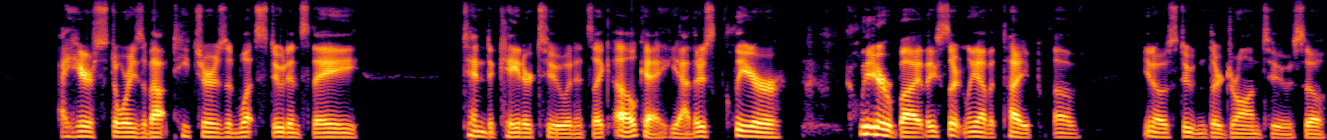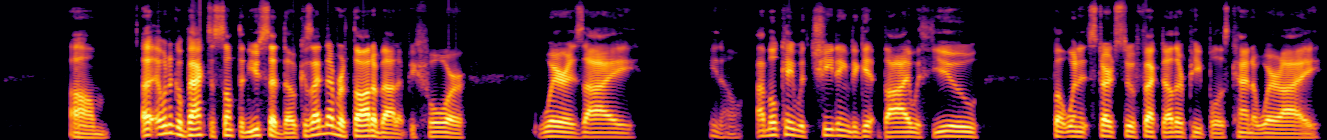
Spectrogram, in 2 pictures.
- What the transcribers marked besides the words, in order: distorted speech; chuckle; laughing while speaking: "clear bi"; static; tapping
- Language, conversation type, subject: English, unstructured, How do you feel about cheating at school or at work?
- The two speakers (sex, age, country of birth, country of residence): male, 30-34, United States, United States; male, 45-49, United States, United States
